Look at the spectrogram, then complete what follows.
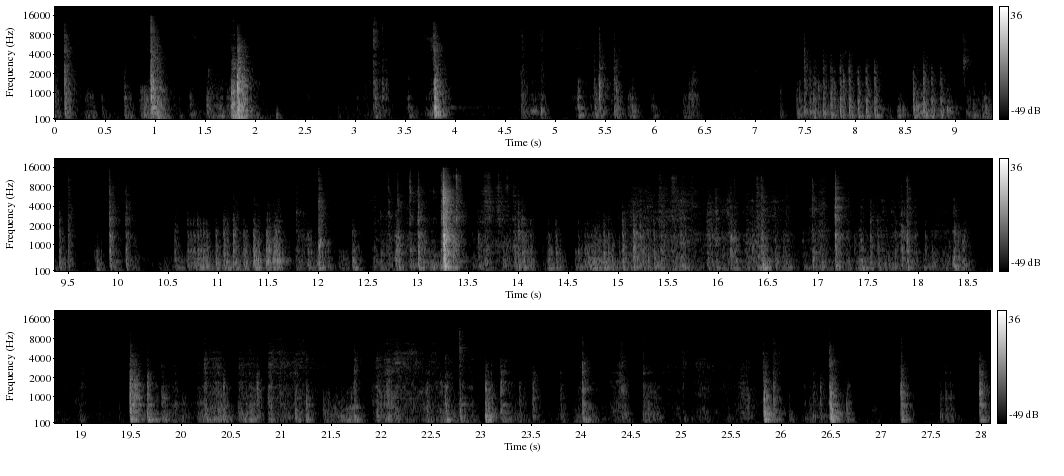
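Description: A hard plastic toy camper and its packaging being handled: irregular clicks and knocks of plastic parts, with two long stretches of rustling and scraping in the middle as tape and cardboard packing are worked off.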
